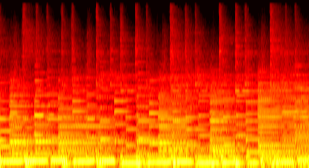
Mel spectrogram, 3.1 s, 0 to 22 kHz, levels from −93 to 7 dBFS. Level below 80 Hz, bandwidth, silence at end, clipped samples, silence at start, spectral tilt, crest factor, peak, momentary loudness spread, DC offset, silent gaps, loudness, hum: -32 dBFS; 9.6 kHz; 0 s; under 0.1%; 0 s; -8.5 dB/octave; 12 dB; -4 dBFS; 3 LU; under 0.1%; none; -18 LUFS; none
